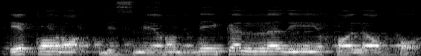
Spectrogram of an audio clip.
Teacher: حمزہ ساکنہ کو جھٹکے کے ساتھ پڑھتے ہیں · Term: جھٹکا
